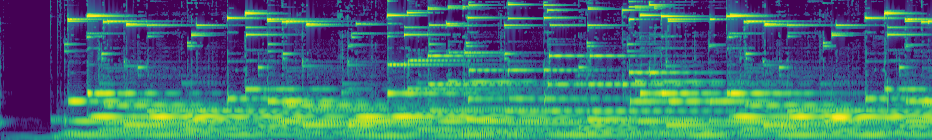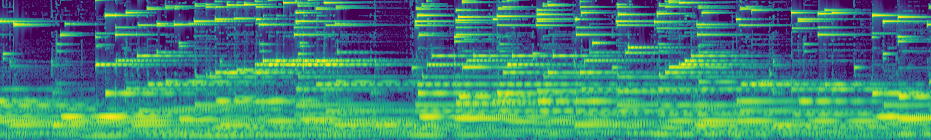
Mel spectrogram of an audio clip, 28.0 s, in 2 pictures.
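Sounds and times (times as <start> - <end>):
Regina 15-inch disc music box: 0.8 - 27.9.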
